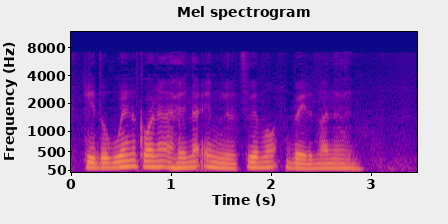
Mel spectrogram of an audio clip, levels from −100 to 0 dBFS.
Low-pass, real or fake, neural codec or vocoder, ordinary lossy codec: 7.2 kHz; fake; codec, 16 kHz, 1 kbps, FunCodec, trained on LibriTTS, 50 frames a second; none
